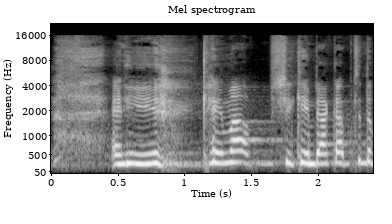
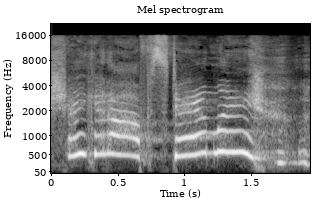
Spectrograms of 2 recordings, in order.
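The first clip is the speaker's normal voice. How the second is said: put-on very high, swooping, drawn-out, all-out scream; 12 semitones higher than usual. Retelling someone cheering from the stands at a football game: imitating someone screaming loudly. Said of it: "she screamed at the top of her lungs".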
